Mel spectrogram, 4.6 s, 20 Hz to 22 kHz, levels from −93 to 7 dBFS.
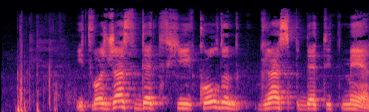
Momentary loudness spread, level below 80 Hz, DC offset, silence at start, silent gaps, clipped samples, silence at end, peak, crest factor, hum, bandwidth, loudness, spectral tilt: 14 LU; -50 dBFS; under 0.1%; 0.2 s; none; under 0.1%; 0 s; 0 dBFS; 18 dB; none; 16 kHz; -17 LUFS; -3.5 dB/octave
